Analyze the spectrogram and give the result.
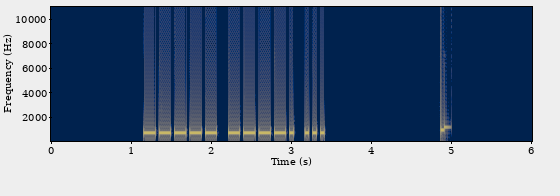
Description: Morse code, heard as a keyed tone, about 25 wpm, 700 Hz. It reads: 09S
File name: Three Letter-Number Combinations - 25wpm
